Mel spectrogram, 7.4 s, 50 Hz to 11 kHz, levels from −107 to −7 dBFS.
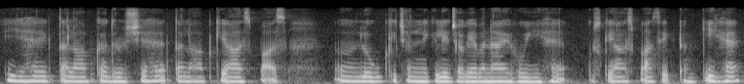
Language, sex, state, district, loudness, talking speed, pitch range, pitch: Hindi, female, Bihar, Saran, -32 LUFS, 185 wpm, 165-185 Hz, 175 Hz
